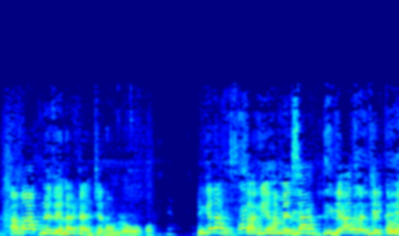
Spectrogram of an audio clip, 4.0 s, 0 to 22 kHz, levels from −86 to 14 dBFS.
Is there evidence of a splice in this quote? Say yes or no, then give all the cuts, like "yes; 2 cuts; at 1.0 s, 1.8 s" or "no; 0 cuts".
no; 0 cuts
